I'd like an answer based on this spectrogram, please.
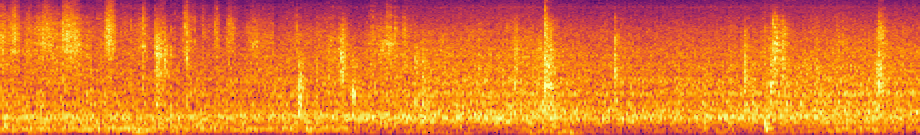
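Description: Passenger train running at speed, heard from inside the carriage: a steady rumble with irregular clicks and rattles from the wheels and coachwork.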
